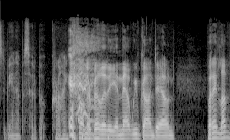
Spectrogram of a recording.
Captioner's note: laugh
